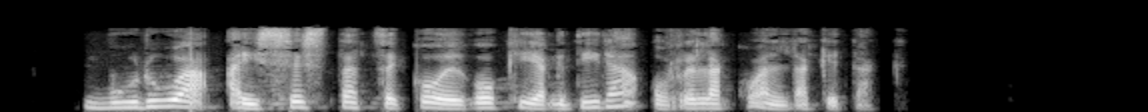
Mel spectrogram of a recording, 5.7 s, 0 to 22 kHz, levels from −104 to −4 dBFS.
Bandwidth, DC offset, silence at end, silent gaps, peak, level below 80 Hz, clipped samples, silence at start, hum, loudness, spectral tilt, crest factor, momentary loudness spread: 8 kHz; under 0.1%; 1.4 s; none; -2 dBFS; -60 dBFS; under 0.1%; 0.45 s; none; -18 LUFS; -4 dB/octave; 18 dB; 12 LU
